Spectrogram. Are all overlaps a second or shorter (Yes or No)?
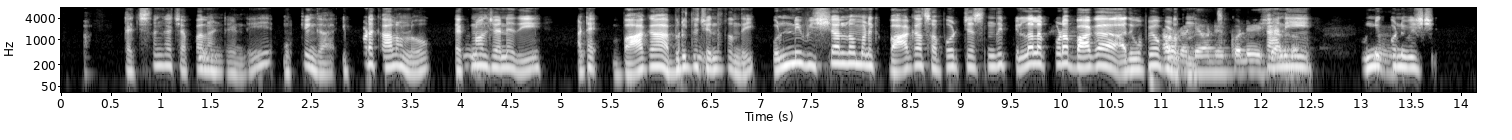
Yes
